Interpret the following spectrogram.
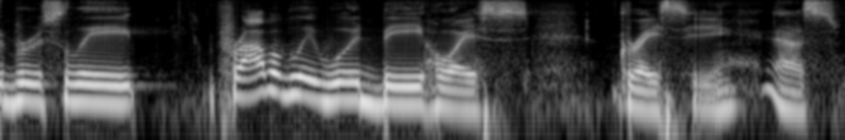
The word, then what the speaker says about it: Royce: Lee probably would be hoist Gracie has spelled ro yce most people mispronounce it Royce when they first see it right just like I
